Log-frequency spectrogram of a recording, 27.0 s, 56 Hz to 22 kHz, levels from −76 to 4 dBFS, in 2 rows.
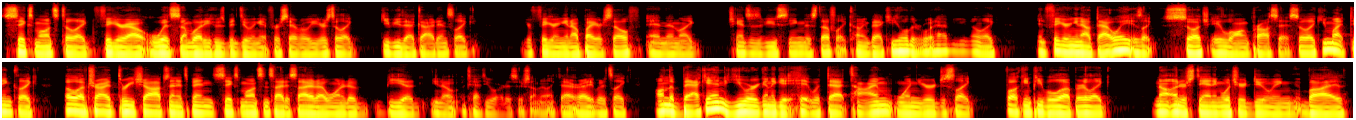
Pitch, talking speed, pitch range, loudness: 100 Hz, 275 wpm, 95-110 Hz, -18 LUFS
